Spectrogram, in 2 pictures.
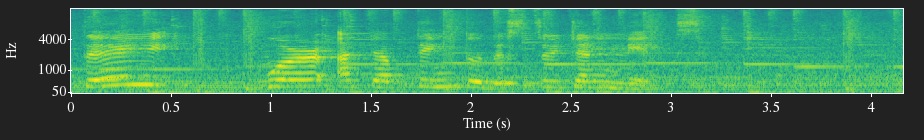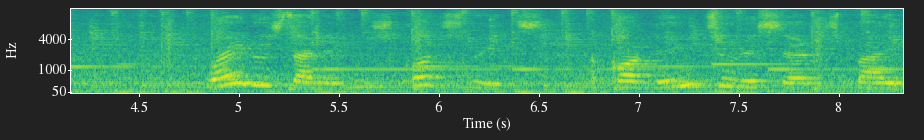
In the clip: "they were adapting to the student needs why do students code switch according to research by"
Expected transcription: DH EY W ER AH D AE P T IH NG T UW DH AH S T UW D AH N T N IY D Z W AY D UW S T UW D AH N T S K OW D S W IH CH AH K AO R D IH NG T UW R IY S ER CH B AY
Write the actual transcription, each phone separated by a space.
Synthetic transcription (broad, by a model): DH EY W ER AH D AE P T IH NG T UW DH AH S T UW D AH N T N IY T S W AY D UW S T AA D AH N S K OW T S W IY S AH K AO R D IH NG T UW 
